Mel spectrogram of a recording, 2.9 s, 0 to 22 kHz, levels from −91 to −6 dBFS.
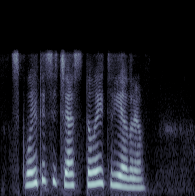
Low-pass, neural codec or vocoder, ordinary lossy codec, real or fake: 7.2 kHz; codec, 16 kHz, 0.5 kbps, FreqCodec, larger model; Opus, 16 kbps; fake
